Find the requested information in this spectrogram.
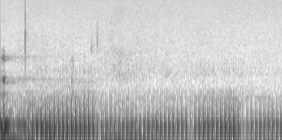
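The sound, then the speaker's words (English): A house cat purrs with a steady, low, rhythmic rumble that pulses evenly throughout and stays fairly loud and continuous. “That's our cat purring.”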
